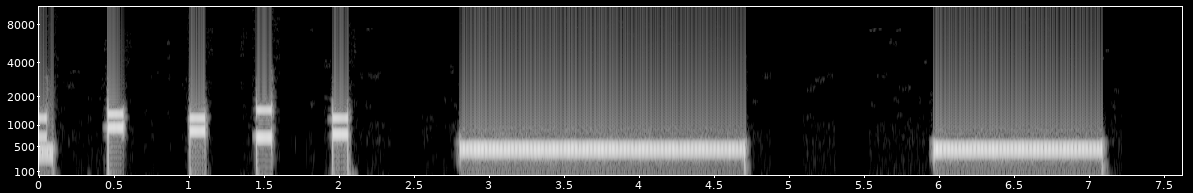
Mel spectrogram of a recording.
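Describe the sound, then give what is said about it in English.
A telephone being dialed: five short two-tone keypad beeps in quick succession, followed by two long steady tones separated by a pause, with no voices. “I'm going to dial Alana's number right now.”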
